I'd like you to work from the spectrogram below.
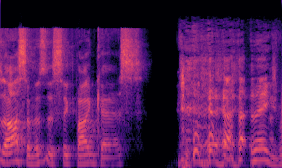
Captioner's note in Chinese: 笑声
